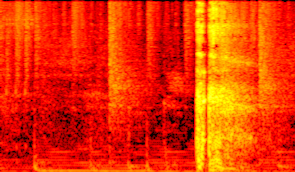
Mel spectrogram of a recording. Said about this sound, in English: Sorry, I've got so much congestion. I'm clearing my throat like every other second.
